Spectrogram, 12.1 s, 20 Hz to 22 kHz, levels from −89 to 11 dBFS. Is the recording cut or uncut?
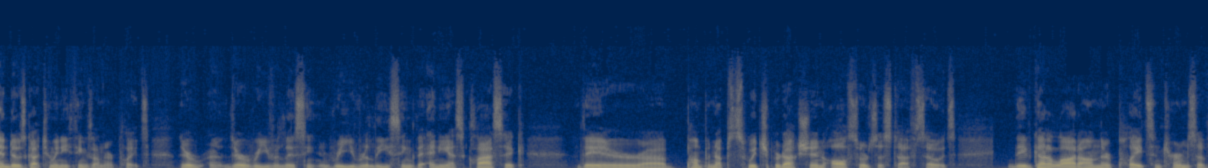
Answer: uncut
